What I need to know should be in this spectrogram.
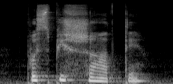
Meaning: to hurry, to be in a hurry, to hasten, to make haste
- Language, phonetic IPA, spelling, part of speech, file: Ukrainian, [pɔsʲpʲiˈʃate], поспішати, verb, Uk-поспішати.ogg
